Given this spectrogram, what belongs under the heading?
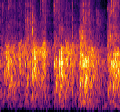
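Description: Steady applause from a crowd, continuous and fairly dense, with the clapping swelling slightly in waves.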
